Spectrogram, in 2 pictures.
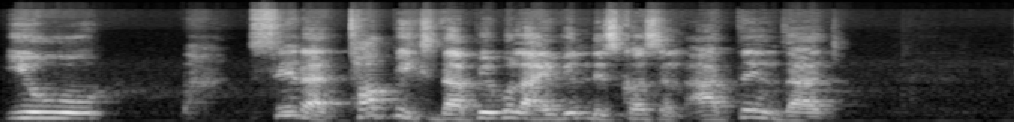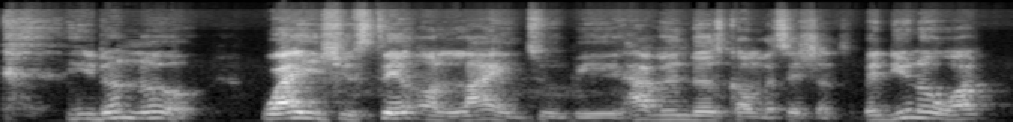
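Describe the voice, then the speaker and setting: A man's voice: fairly high pitch, expressive, normal speed. A middle-aged man teaching an Igbo language class online, lecturing in a conversational way that mixes English and Igbo.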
